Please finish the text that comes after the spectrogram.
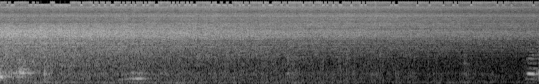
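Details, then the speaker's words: Electric pressure cooker after 10-minute cook, valve pushed from off to open to de-steam; loud steady high-pitched hiss of hot steam that slowly tapers off; normal steam release. "Now this tends to be the bit where there's more chance of having an accident and getting burnt, because hot steam is going to now come out of that valve"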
